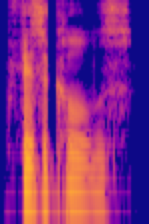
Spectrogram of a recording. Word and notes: physicals: British English

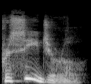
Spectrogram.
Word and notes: procedural: British English

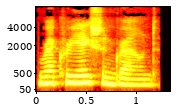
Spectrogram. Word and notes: recreation ground: American English

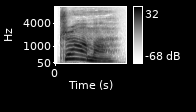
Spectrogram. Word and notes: drama: British English

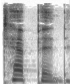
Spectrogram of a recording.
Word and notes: tepid: American English

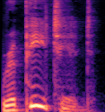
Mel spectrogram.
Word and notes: repeated: British English

